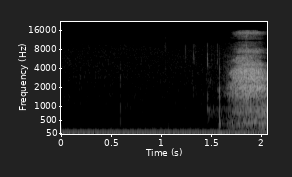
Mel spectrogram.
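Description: Mostly quiet with a faint, steady low hum. Near the end comes a soft, rising in-breath drawn through the mouth just before speech resumes.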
